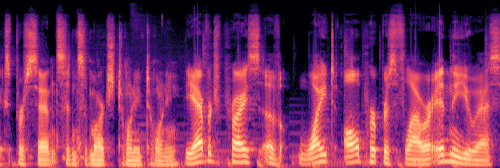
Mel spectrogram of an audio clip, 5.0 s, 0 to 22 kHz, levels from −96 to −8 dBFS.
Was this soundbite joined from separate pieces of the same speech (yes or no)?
yes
